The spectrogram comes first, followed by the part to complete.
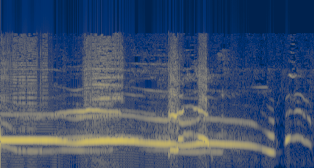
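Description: Several grey wolves howl together in long, smooth, overlapping tones that slowly fall in pitch.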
